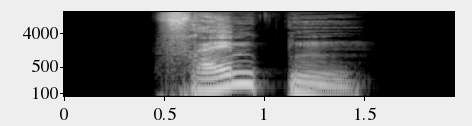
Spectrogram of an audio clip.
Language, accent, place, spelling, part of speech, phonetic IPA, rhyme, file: German, Germany, Berlin, framten, verb, [ˈfʁeːmtn̩], -eːmtn̩, De-framten.ogg
- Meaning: inflection of framen: 1. first/third-person plural preterite 2. first/third-person plural subjunctive II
